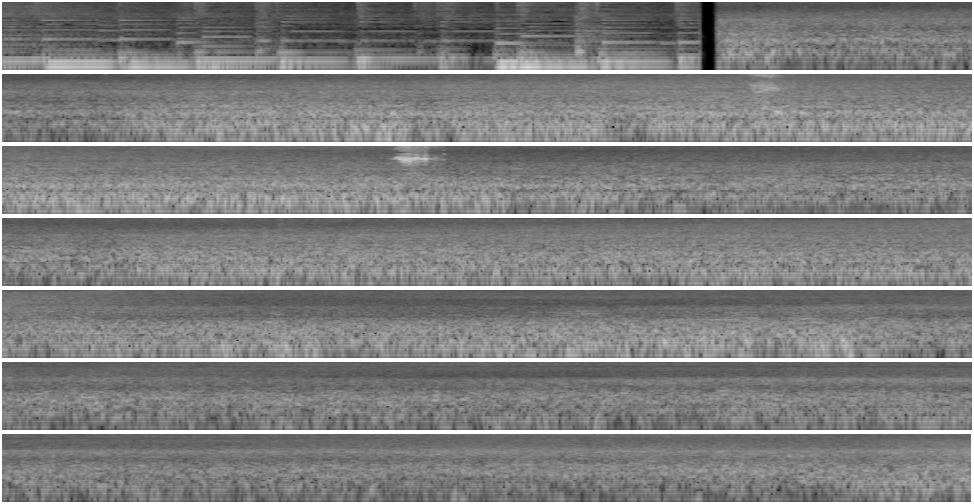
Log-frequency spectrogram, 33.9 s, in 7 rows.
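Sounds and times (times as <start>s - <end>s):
ocean surf breaking: 3.6s - 33.9s
short high-pitched sound: 11.7s - 12.0s.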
